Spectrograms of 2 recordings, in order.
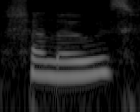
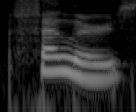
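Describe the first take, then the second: First: The word ends with an 'oh' sound. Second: The word ends with an 'er' sound. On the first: The speaker calls it wrong. "not fellows" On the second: The speaker calls it right. "fellers, not fellows"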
